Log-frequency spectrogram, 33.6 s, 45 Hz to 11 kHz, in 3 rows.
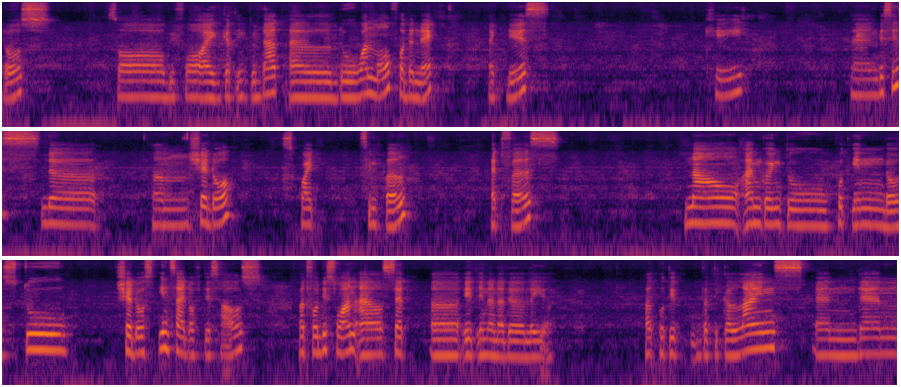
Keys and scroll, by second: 7.4 scroll up 1, 12.6 scroll down 1, 16.9 ctrl+z.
